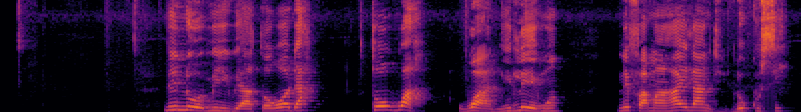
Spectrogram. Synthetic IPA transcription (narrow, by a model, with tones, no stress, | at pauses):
nĩ˦nũ˦o˨mĩ˧i˨we˨a˨tɔ˨wɔ˦da˦ | to˦wa˦˨ | wa˦˨nĩ˨˦le˦˧˨w̃ɔ̃˧ | nĩ˦fa˧mã˧ɦa˦i˦lã˦˨n˨di˨lo˦ku˦si˦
